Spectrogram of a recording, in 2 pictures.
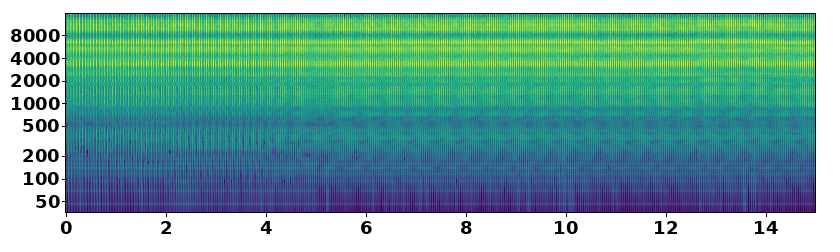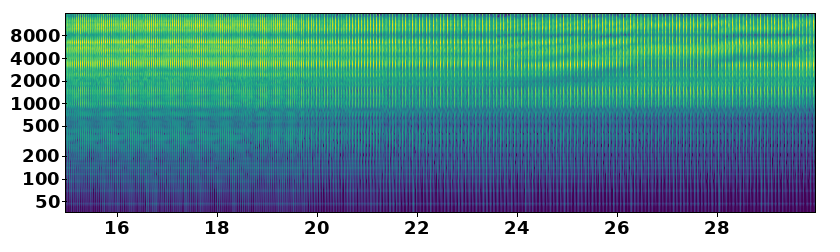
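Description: Tesla coil discharging with a continuous electric buzz, made of very rapid pulses. Its pitch shifts in steps early on and glides upward over the last several seconds.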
